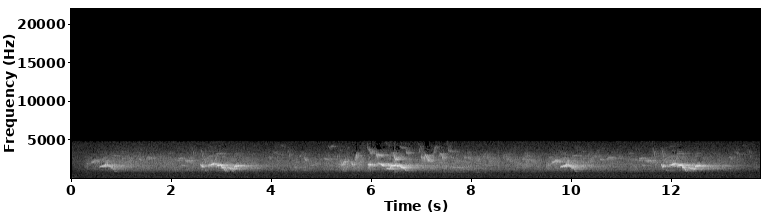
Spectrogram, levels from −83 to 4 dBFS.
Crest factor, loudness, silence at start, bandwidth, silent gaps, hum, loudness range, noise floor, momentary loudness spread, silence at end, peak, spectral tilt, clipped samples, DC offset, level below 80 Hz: 20 dB; -16 LUFS; 0.3 s; 5 kHz; none; none; 7 LU; -45 dBFS; 24 LU; 0.45 s; -2 dBFS; 7 dB/octave; under 0.1%; under 0.1%; -76 dBFS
